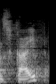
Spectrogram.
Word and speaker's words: Skype: Po angielsku poprawna wymowa tej nazwy to Skype.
